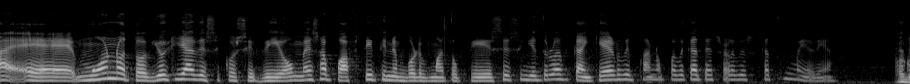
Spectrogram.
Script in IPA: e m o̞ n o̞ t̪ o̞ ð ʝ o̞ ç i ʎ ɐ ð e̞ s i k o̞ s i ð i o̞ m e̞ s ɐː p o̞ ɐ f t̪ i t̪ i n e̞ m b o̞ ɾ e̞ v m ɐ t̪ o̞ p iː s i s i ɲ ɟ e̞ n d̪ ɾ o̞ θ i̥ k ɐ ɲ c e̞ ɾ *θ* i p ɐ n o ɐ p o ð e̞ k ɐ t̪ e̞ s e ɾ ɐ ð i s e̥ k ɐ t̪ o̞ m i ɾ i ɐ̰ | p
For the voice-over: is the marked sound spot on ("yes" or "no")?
no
